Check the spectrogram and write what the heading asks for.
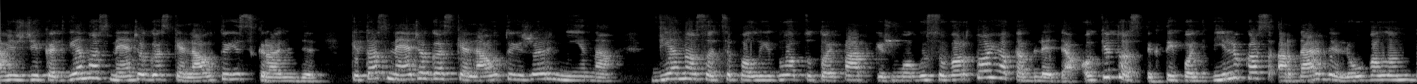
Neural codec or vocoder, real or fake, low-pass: none; real; 10.8 kHz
